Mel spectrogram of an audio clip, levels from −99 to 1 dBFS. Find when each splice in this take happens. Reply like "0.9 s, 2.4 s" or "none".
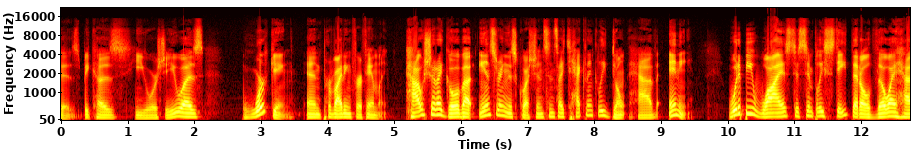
5.0 s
